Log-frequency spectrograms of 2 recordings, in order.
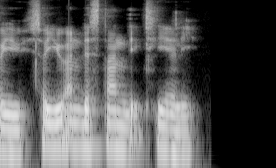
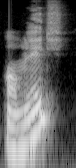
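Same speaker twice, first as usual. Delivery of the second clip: "Omlej" with the pitch climbing to the end; question intonation. Shown as a demonstration. Teacher showing how to ask for clarification, question intonation. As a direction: say "Omlej" as a one-word rising question. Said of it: "in a question intonation".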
